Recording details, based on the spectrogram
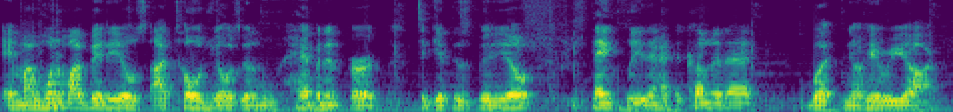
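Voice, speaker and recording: Over music in the background, a man talks at a very fast pace and a medium pitch. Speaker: sneaker reviewer. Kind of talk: unboxing review. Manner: animated.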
